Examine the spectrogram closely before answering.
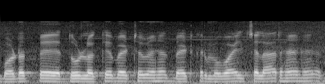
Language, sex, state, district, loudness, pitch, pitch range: Hindi, male, Jharkhand, Palamu, -14 LUFS, 140 Hz, 135-150 Hz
